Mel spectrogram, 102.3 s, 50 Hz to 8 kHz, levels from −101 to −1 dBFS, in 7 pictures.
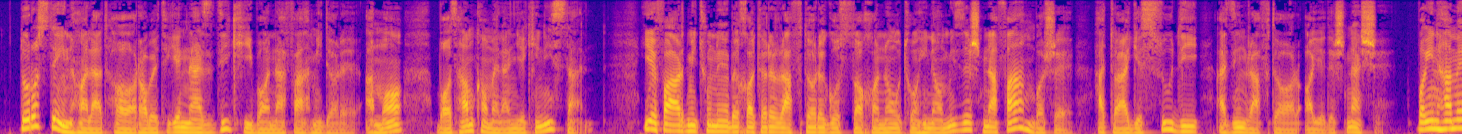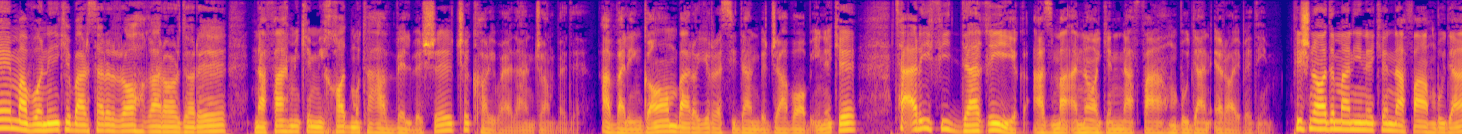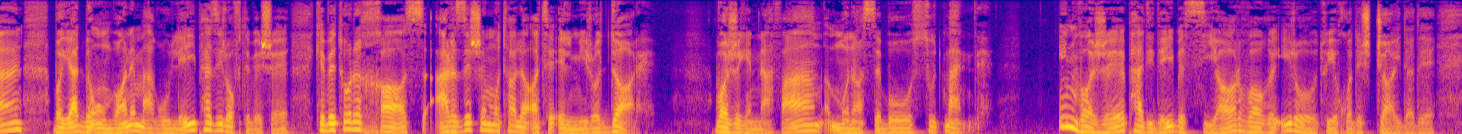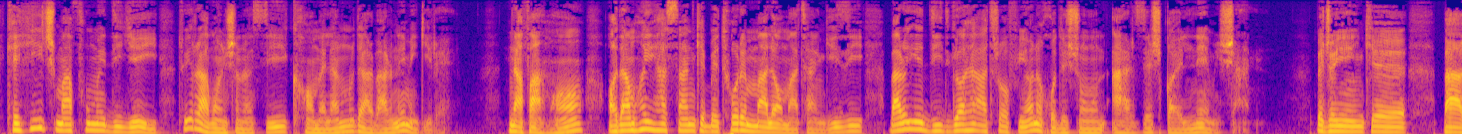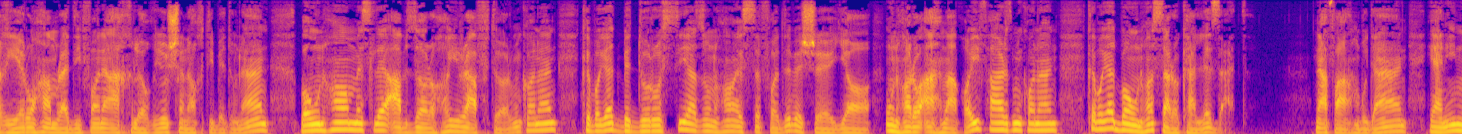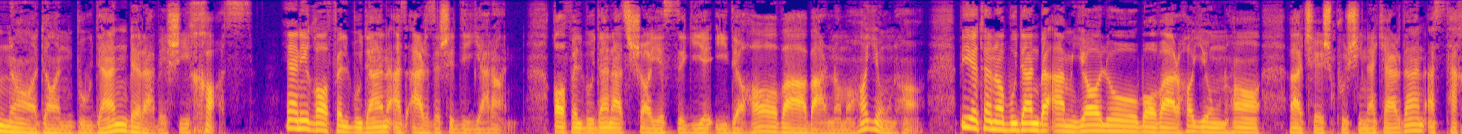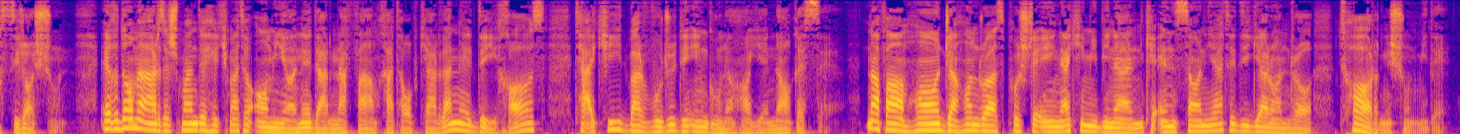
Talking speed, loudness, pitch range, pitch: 140 wpm, -15 LUFS, 85-130 Hz, 105 Hz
